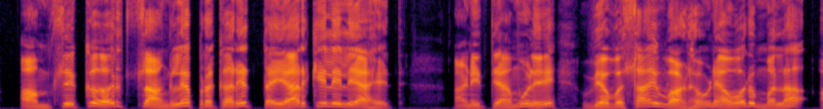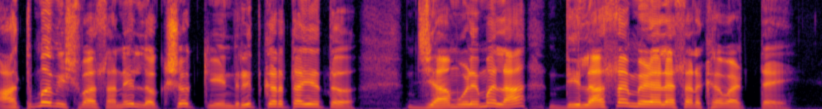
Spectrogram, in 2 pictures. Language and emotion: Marathi, happy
